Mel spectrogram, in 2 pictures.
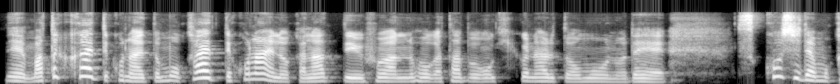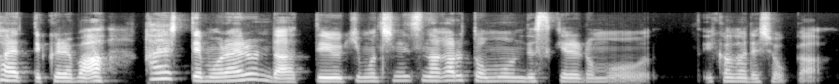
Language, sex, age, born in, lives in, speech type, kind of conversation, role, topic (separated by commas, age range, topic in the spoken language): Japanese, female, 35-39, Japan, United States, conversation, advice, advisor, 返済力を高めるために、予算はどのように管理すればよいですか？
